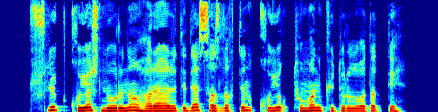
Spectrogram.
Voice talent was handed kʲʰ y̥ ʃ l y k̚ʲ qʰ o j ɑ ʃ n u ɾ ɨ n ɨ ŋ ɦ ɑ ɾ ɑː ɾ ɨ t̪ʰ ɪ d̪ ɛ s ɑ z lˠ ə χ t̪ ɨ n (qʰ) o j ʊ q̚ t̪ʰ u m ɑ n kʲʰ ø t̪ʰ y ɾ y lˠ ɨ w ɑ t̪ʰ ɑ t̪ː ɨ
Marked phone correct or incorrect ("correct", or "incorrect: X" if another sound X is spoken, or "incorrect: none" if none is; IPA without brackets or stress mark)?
correct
